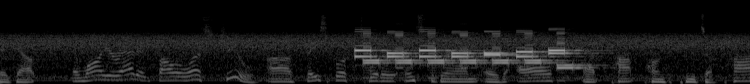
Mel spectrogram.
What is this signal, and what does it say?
Multi-frequency trunk signalling (R2, with the far end's replies), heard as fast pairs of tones, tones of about 160 ms, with hum, room echo and speech in English. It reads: 7272349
